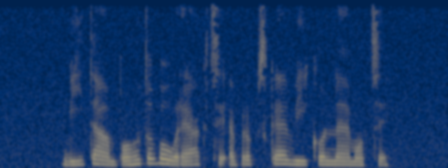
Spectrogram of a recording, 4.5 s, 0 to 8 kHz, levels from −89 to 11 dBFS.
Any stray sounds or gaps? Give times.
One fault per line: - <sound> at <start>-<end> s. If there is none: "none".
none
